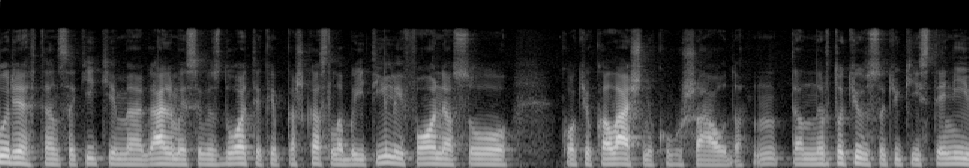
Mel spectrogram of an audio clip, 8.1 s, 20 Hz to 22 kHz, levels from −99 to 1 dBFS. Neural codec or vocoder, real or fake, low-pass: none; real; 10.8 kHz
